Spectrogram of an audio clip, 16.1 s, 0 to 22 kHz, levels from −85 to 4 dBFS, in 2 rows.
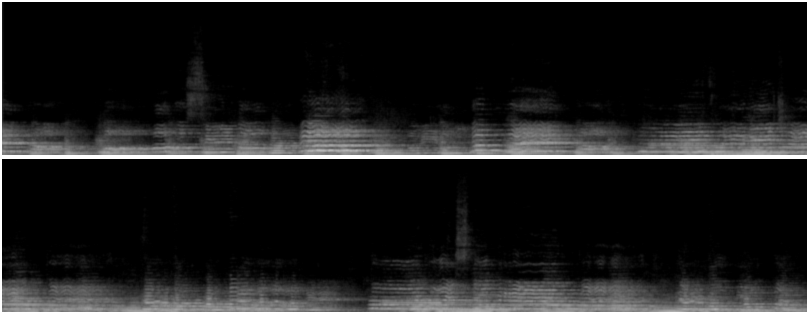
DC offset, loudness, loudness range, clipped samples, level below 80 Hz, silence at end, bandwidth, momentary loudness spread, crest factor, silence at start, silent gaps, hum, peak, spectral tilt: under 0.1%; -29 LUFS; 4 LU; under 0.1%; -54 dBFS; 0 s; 12.5 kHz; 9 LU; 20 dB; 0 s; none; none; -8 dBFS; -6.5 dB/octave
